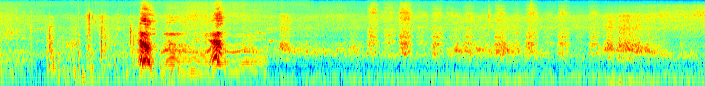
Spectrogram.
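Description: A dog barks twice in quick succession, loud, then falls quiet against a steady outdoor background with faint rustling and breathy sounds.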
